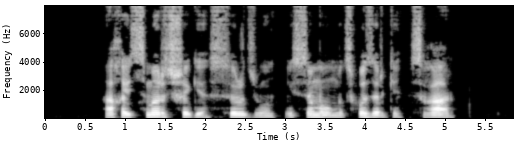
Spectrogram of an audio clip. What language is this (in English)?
Abkhazian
